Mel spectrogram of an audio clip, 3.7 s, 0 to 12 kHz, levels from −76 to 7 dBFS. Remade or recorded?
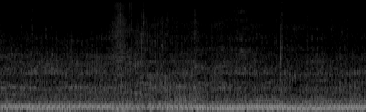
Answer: remade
